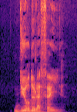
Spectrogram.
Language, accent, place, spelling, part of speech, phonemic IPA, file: French, France, Lyon, dur de la feuille, adjective, /dyʁ də la fœj/, LL-Q150 (fra)-dur de la feuille.wav
- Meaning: hard of hearing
